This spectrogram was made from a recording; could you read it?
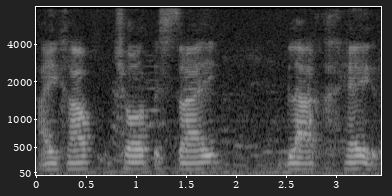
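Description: A young man from Colombia in his twenties, speaking English with a Colombian Spanish accent as a learner and reciting a self-introduction word by word with pauses. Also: fairly low pitch, completely flat delivery, fairly bright tone, far from the mic. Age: 20s. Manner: halting, word-by-word delivery with pauses. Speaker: student. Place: small living room at home. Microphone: camera in front of the speaker.

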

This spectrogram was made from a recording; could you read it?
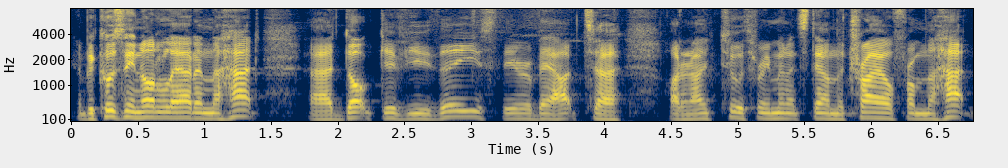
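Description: A man's voice: mid-range voice, brisk, fairly bright tone, smooth, dry recording. A man narrating a casual camping and hiking vlog to camera in a chatty, understated way, often adding little tag questions. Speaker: solo hiking vlogger.

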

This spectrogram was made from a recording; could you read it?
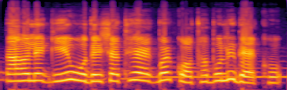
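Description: A woman's voice: high-pitched, brisk. A woman playing a middle-aged village mother in a cartoon drama, coaxing in a fretful, affectionate way. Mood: agreeable, inquisitive.

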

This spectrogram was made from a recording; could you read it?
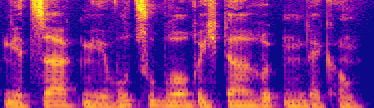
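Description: A man's voice: fairly low pitch, normal speed, dark tone, natural voice. A man voicing a nervous, menacing male gunman in a thriller audiobook, curt, coarse and threatening. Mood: gruff, scornful. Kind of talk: audiobook character acting.

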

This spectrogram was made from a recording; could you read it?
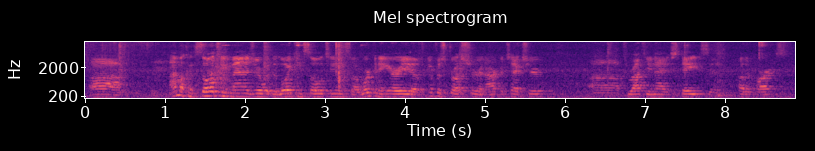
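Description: A man from Detroit giving a loud, animated talk to a room, with no mic. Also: on the high side, a little fast. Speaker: guest speaker. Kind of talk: storytelling presentation. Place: dim lecture room. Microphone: far camera, no mic. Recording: echoey room from far off, hiss.

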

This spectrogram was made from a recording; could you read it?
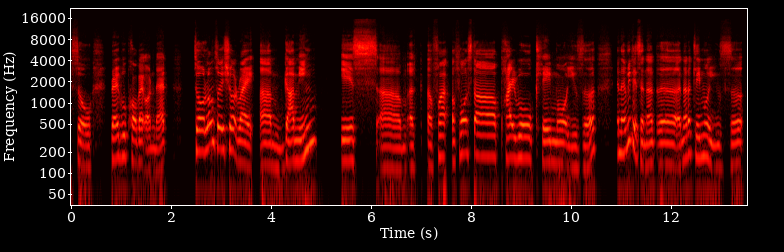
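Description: A man in his twenties hosting a casual gaming reaction, halting and repeating himself as he searches for words. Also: a little high. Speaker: gaming reaction video host. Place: small room at home, indoors.

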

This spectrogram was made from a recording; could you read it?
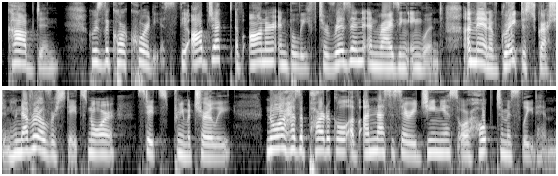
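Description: A young woman giving a dramatic reading of old letters at a lectern, with measured, deliberate phrasing. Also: on the high side, vocal fry. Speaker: reader at a literary event. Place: library event room with seated audience. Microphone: handheld microphone at a lectern.

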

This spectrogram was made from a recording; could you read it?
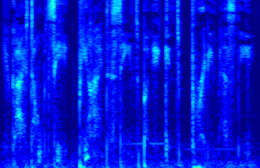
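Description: A woman in her twenties chatting casually with viewers in a soft, breathy ASMR whisper close to a microphone, often repeating her phrases. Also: normal speed. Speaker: ASMR live streamer. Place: small indoor room. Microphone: desk microphone at close range.

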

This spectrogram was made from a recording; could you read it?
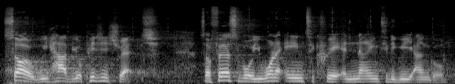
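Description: British man, fitness coach, steady coaching cues, reverberant hall, faint music behind. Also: mid-range voice, quick pace. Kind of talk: instructional workout voice-over.

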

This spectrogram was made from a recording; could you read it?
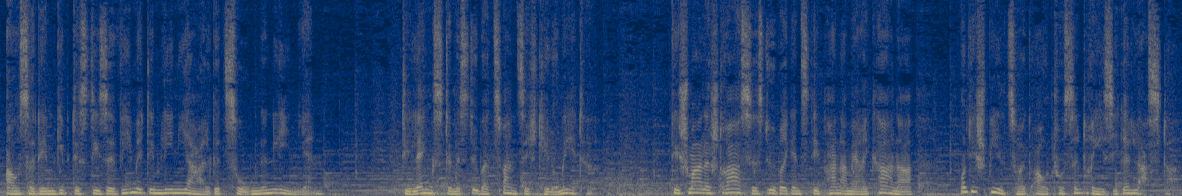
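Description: A documentary narrator with a middle-register voice delivers scripted narration. Music plays clearly underneath throughout. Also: medium pitch, normal speed. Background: background music.

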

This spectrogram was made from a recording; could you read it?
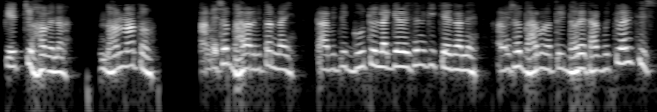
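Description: Female voice actor as a scheming, fast-talking village boy for a comedy cartoon; very bright, pushy tone. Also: sits high. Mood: bossy. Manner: bossy, fast-talking, wheedling. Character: cocky scheming village boy, bossy hustler. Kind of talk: comic cartoon voice acting.

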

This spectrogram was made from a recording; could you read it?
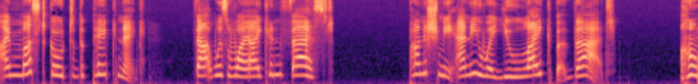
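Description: A woman's voice: extremely high pitch, fairly bright tone, no echo, studio quality, voice pushed up. A woman voicing an imaginative, earnest young girl with a theatrical, pleading manner, reading from a storybook. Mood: frantic pleading.

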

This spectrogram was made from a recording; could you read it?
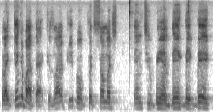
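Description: A man's voice: medium pitch, lively intonation, normal speed, dark tone. A man in his fifties, a guest on a podcast, talking emphatically and repeating his points, heard over a video call from a room at home. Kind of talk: casual conversation. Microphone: video call webcam.

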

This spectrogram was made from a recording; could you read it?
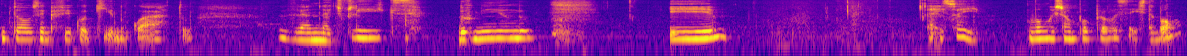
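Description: A young Brazilian woman vlogging from her bedroom, her voice hoarse from a cold and rough with vocal fry. She talks in a relaxed, chatty way, drawing out words and slipping into a breathy half-whisper, close to a phone held at arm's length. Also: medium pitch, slow pace, long pauses, slight background noise. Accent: Brazilian Portuguese. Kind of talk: casual vlog chat to camera. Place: small bedroom indoors. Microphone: phone or webcam at arm's length.

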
